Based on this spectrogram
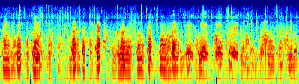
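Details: Several ducks at a creek quacking almost continuously, short nasal calls running together in a busy, overlapping chorus.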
